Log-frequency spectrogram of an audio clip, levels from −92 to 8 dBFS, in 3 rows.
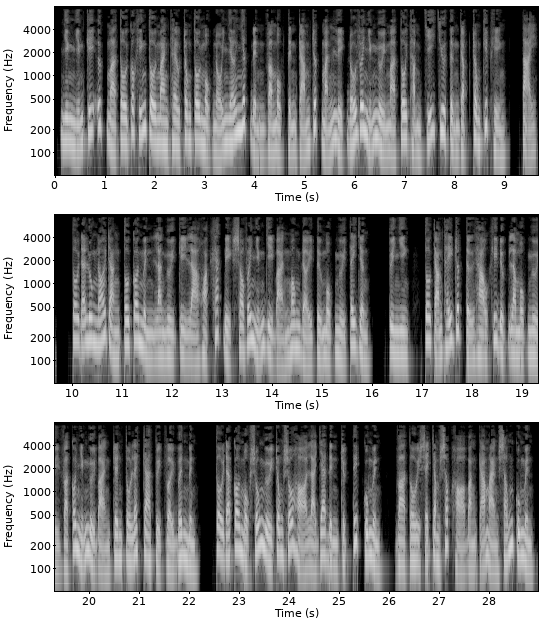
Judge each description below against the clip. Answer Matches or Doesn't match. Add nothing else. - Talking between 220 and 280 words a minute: Matches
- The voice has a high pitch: Doesn't match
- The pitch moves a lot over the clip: Matches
